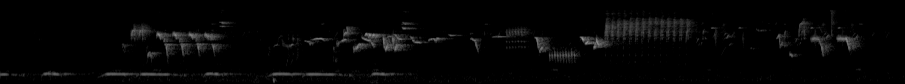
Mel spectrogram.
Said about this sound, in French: Sans doute il est tard, car voici que vient tout près de moi chanter mon rouge-gorge.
